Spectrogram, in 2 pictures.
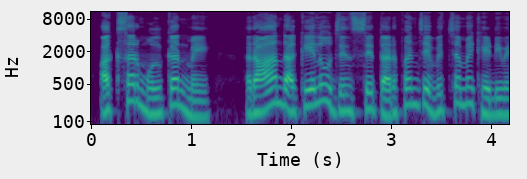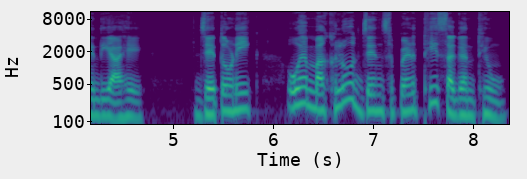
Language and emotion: Sindhi, neutral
